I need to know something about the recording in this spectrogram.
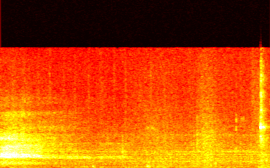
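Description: A soft breathy hiss in the first second, then low steady background noise, during a side-lying chiropractic twist adjustment that gives no joint crack or pop.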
